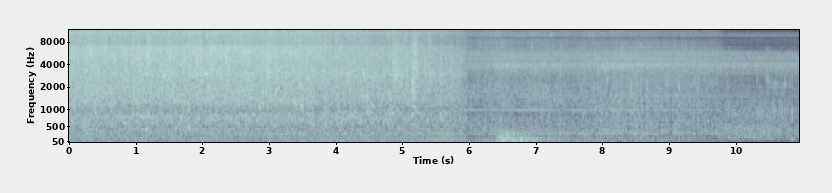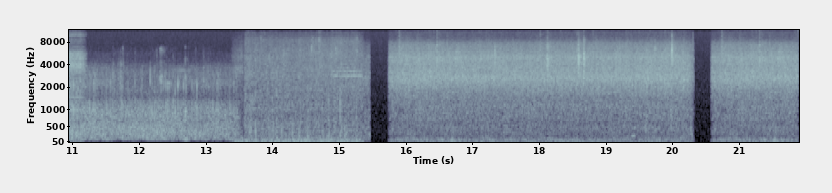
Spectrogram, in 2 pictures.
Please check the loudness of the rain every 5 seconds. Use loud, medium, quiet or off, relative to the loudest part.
loud, medium, quiet, quiet, quiet.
